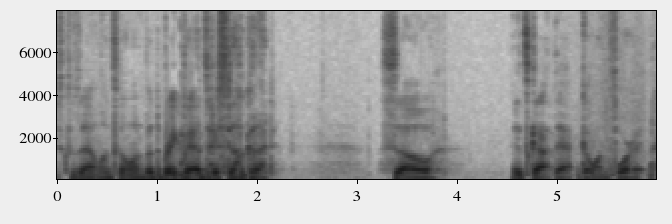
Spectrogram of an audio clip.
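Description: A man with an American accent talks at a moderate pace. He leaves long, frequent pauses over light background noise. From US Midwest. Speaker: bike repair shop owner and YouTuber. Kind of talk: tutorial. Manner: casual, conversational. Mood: relaxed, wry. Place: workshop.

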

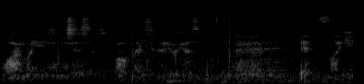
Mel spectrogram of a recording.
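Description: A soft-spoken man whispers in a calm tone at a fairly quick pace. Loud background noise is present. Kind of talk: role-play comedy chat. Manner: soft whisper, calm barber explanation. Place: home room. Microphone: phone near.

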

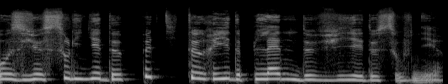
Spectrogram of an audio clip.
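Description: Speech unfolds very slowly. The recording is very clean and the background silent. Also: woman. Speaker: storyteller reading a tale aloud. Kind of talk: bedtime story, scripted tale read aloud. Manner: soft, slow, soothing and dreamy, gently lulling.

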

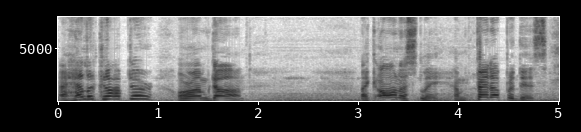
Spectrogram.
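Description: The voice is raised and projected, the sound dry with no echo, over light background noise. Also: man. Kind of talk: mockumentary interview monologue. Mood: frustrated, complaining. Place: car.

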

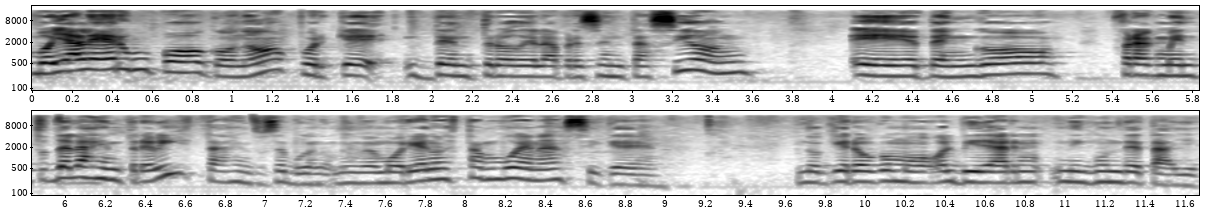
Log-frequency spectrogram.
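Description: A woman speaks at a moderate pace with a fairly high pitch and ordinary pitch variation. It is an ordinary speaking voice. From Puerto Rico. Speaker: ethnographer researcher; presenter. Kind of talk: reading a paper aloud. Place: meeting room. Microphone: podium.

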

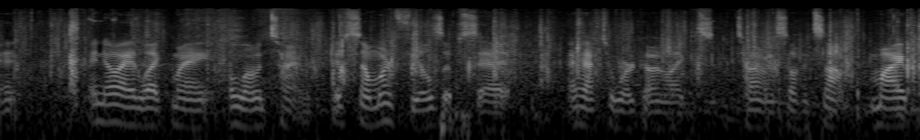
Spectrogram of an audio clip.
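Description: A woman with a very deep, low pitch at a moderate pace, a dry sound with no echo, and loud background noise. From Mexican-American. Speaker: comedian. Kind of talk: casual interview answer. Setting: outdoors. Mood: reflective, candid. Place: open country. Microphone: camera far.

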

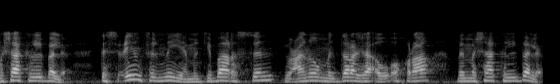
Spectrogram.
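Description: Speaking at a moderate pace, a man with a fairly high pitch has a plain, everyday voice and fairly even intonation. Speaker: professor of phoniatrics. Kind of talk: TV interview. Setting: studio. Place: studio. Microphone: lapel.

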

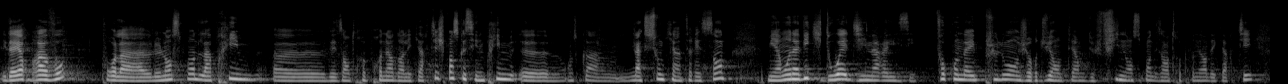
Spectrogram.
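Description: Words come at a very fast pace, with ordinary pitch variation. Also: woman. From Paris suburbs, Seine-Saint-Denis. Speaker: association founder and moderator. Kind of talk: roundtable discussion. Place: hall. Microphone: handheld.

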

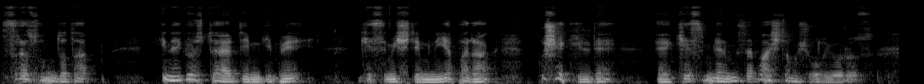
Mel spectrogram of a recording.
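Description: A woman's very deep, low voice at a moderate pace, with lively intonation and long, frequent pauses. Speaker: knitting tutorial creator. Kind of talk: tutorial. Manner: hesitant with many fillers.

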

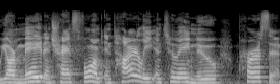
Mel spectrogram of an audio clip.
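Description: This is a man's voice. His pitch is high. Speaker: pastor. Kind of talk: sermon. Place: church. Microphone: podium.

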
